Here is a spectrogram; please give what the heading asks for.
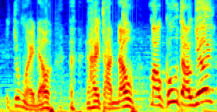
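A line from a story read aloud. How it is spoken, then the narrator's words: Panicked shouting while running. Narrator (Vietnamese): Hội đồng quản cắm đầu bỏ chạy, vừa chạy vừa hét lớn kêu cứu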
